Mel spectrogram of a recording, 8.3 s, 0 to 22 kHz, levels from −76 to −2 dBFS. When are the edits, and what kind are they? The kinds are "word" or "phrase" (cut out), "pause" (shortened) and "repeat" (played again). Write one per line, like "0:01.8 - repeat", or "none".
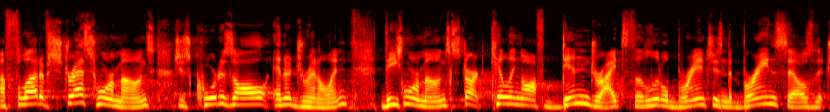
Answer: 0:01.7 - word
0:04.0 - word
0:04.5 - word
0:07.2 - word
